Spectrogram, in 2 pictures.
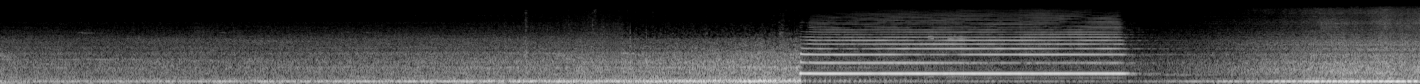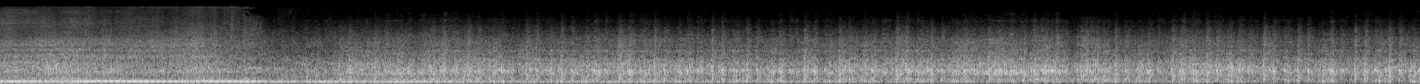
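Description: EMD WDP-4D diesel locomotives: one engine running louder as it approaches, then a sudden horn blast of one steady note lasting about three seconds. After a short drop, a second WDP-4D's engine rises as it runs past, followed by the coaches rolling by with steady wheel clickety-clack.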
